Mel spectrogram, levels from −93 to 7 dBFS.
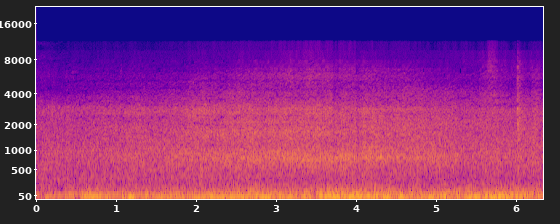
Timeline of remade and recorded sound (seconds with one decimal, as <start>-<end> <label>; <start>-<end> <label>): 0.0-1.0 recorded; 1.0-4.8 remade; 4.8-6.3 recorded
